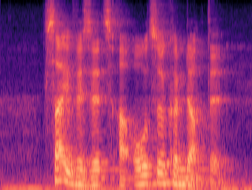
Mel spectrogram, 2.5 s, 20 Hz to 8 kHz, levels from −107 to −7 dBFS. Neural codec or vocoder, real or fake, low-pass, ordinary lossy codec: none; real; none; none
